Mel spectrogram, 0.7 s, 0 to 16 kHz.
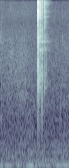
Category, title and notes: Sound effects > Objects / House appliances
TOOLMisc allen key modern using DOI FCS2
key, TOOL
